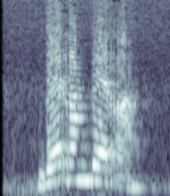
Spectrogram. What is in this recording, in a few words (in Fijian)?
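"berabera", Fijian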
